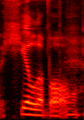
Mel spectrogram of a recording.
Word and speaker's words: heallabel: I think she pronounces it healable.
